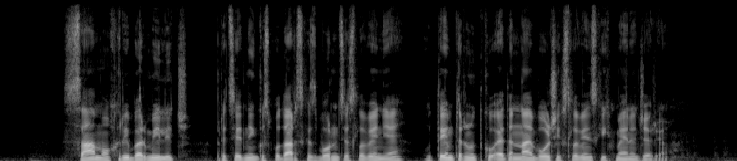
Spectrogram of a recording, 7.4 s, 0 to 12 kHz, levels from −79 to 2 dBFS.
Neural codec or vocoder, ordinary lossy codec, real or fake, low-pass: none; none; real; none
